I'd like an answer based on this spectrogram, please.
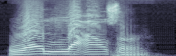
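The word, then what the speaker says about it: العصر: Bukan dengan mengeraskan, sekali lagi bukan dengan mengeraskan bunyi ro, asr. Berbeda dengan shr karena sebelum sukun ro terdapat huruf qalqalah. Pelafalan sukun ro lebih jelas daripada kata al-asr.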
